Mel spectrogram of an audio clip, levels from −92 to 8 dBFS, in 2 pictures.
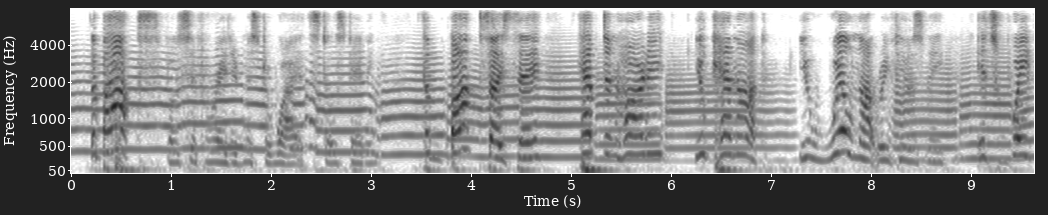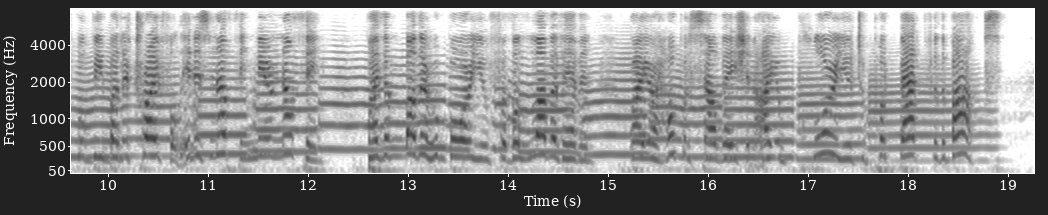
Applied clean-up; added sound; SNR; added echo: none; Trumpet; 9 dB; reverberation time 0.4 s.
